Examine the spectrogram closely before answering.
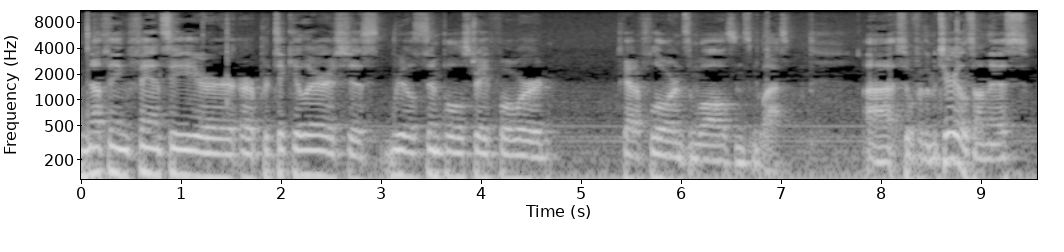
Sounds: Speech

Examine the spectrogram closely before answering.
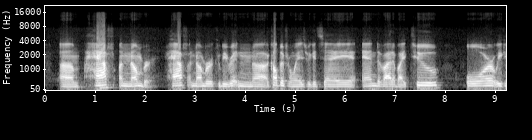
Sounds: Speech

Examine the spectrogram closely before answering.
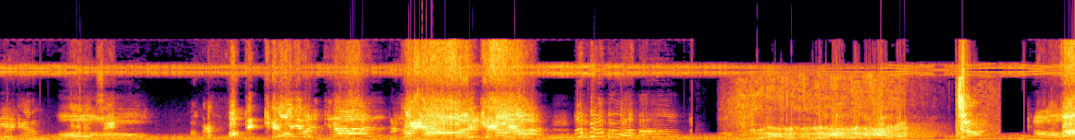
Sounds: Speech

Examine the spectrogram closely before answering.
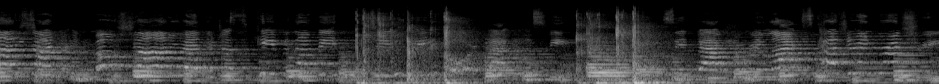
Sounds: Music, Tap

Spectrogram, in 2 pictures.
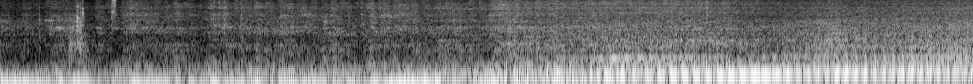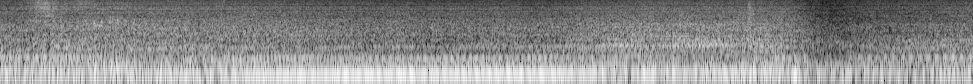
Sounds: Vehicle, Motor vehicle (road), Car

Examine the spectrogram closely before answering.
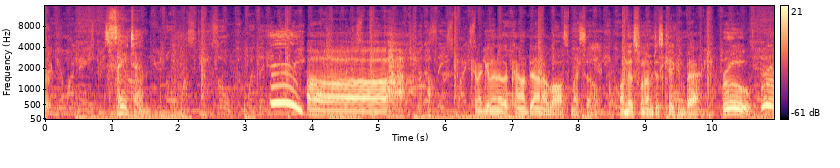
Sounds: Music, Speech

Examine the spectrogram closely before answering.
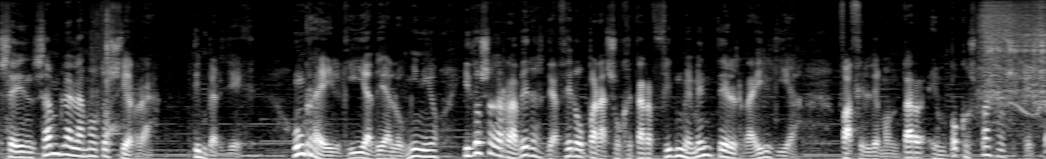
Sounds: Speech, Music

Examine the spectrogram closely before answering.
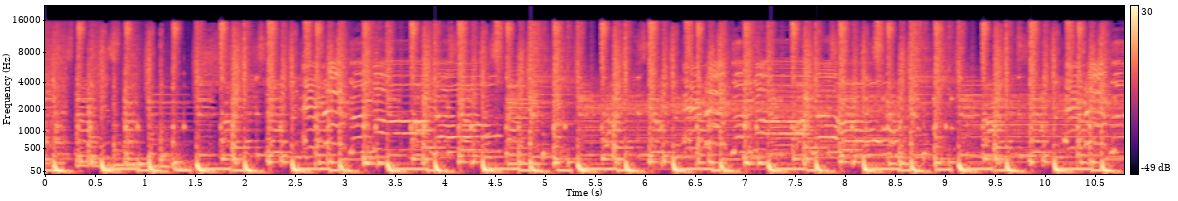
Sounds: Music, Singing

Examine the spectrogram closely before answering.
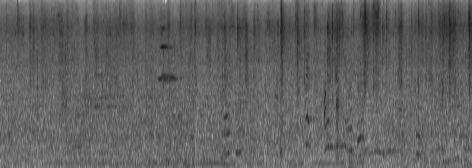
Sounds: Children playing, Speech

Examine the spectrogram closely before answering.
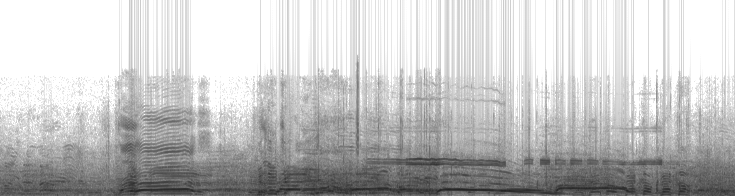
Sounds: Crowd, Cheering

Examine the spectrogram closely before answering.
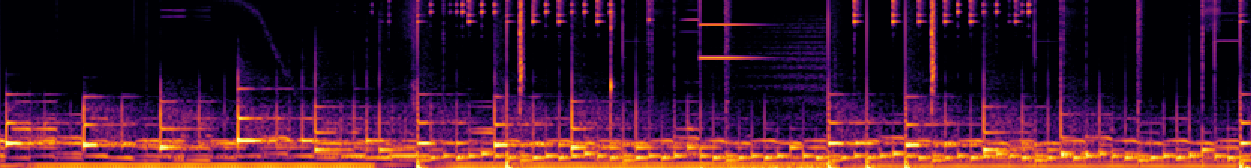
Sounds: Music

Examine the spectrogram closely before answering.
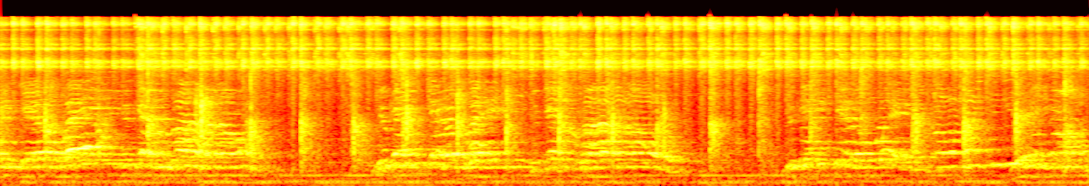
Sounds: Music

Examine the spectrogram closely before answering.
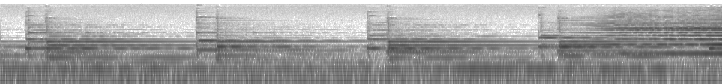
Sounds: Music

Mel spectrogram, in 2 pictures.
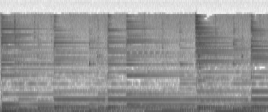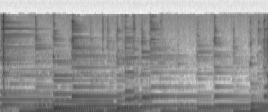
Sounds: Music, Acoustic guitar, Plucked string instrument, Guitar, Musical instrument

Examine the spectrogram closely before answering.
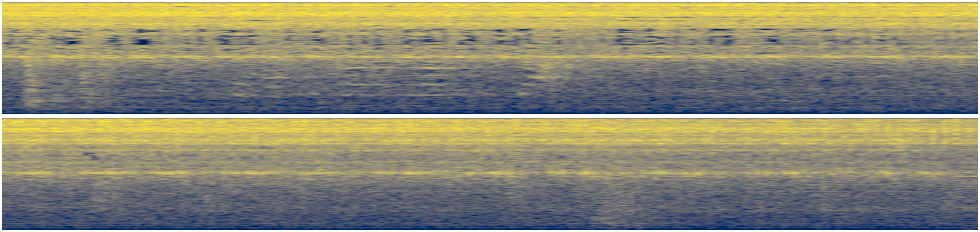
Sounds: Speech

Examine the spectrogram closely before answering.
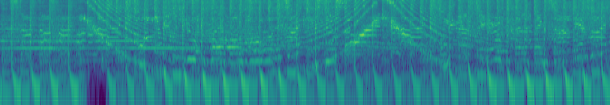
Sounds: Music

